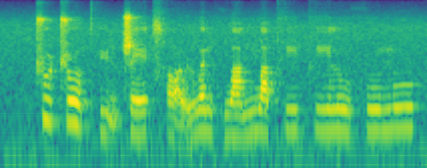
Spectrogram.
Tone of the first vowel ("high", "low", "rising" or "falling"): falling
